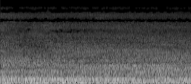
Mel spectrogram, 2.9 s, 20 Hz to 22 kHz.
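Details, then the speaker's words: Coleman Presidential DG807BDTA mobile home furnace after pressure switch replacement: burner on, then blower comes on with even, steady air rush over low hum, no rattles, squeals or surging; furnace running normally. "so we're just waiting on your blower motor to come on and um once that comes on then it should be okay the the burner's on right now so it's the the heat's on because we're waiting for the fan to come on now"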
